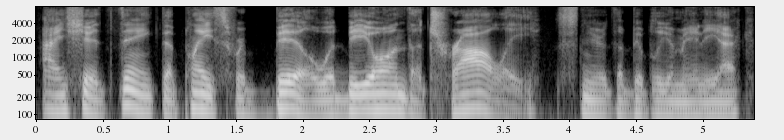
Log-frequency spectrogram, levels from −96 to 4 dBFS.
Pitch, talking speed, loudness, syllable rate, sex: 100 Hz, 165 wpm, -20 LUFS, 4.1 syllables/s, male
